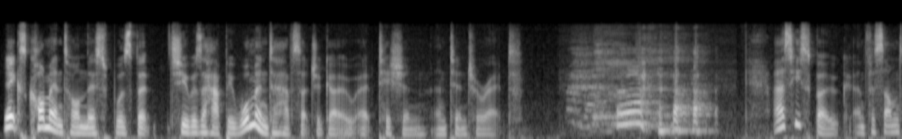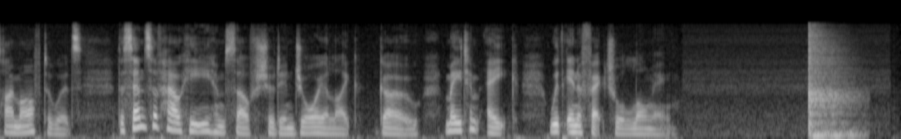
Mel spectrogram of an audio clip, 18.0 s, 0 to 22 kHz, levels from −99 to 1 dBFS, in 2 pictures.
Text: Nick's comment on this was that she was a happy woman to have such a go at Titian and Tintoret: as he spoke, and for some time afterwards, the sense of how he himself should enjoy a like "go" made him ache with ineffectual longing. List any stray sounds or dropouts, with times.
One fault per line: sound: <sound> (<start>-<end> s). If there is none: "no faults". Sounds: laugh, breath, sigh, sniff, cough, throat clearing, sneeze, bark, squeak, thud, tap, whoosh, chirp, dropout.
sound: laugh (5.7-7.2 s)
sound: thud (17.1-17.7 s)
